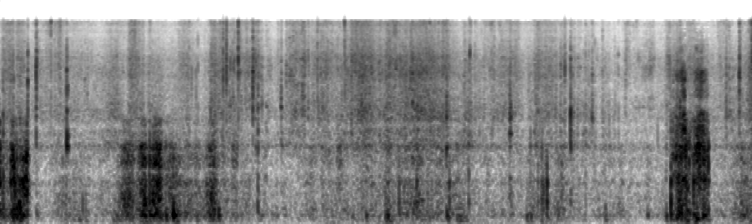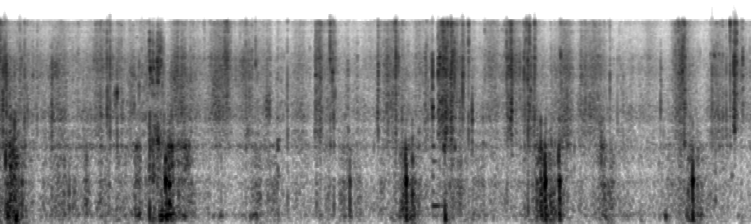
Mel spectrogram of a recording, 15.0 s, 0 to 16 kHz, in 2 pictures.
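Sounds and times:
trekking pole striking ground: 0.0 - 5.8, 6.6 - 15.0
footsteps crunching dry leaves: 0.0 - 15.0.

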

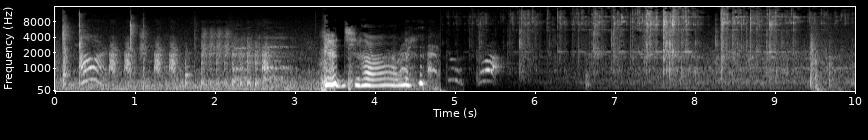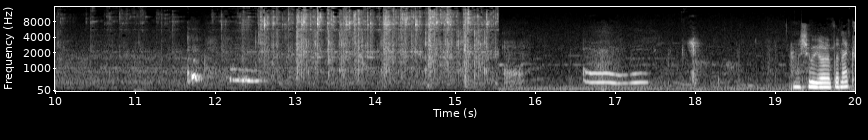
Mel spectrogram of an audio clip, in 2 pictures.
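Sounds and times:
plastic ball rattle shaking: 4.9 - 15.6.

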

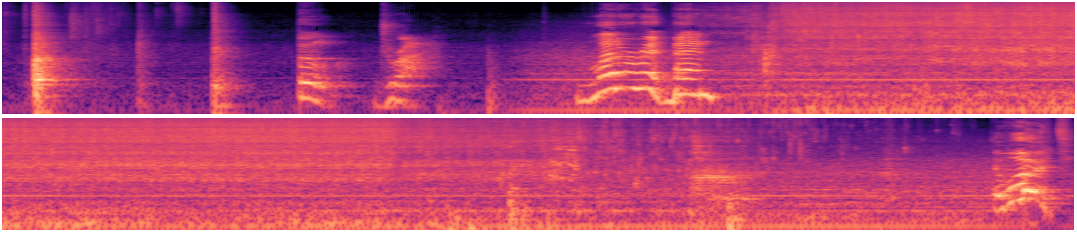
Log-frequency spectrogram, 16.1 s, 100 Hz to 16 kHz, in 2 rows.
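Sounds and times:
water pouring from faucet: 5.6 - 15.4.

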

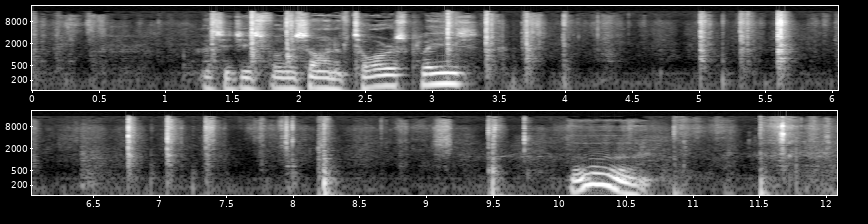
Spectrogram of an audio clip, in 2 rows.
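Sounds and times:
cards being shuffled: 1.3 - 9.7, 10.8 - 12.0.

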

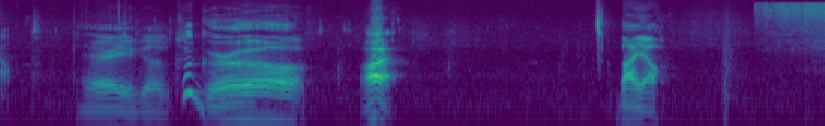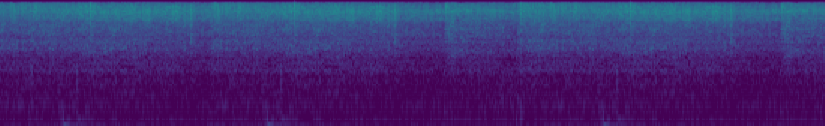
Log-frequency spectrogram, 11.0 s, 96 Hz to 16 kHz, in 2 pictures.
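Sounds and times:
food sizzling: 5.0 - 11.0.

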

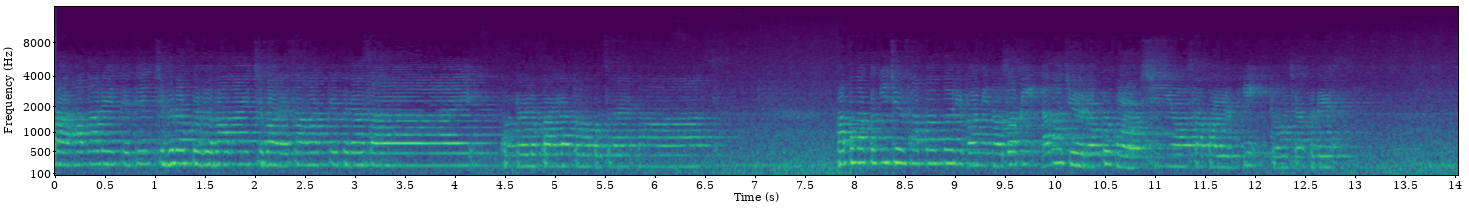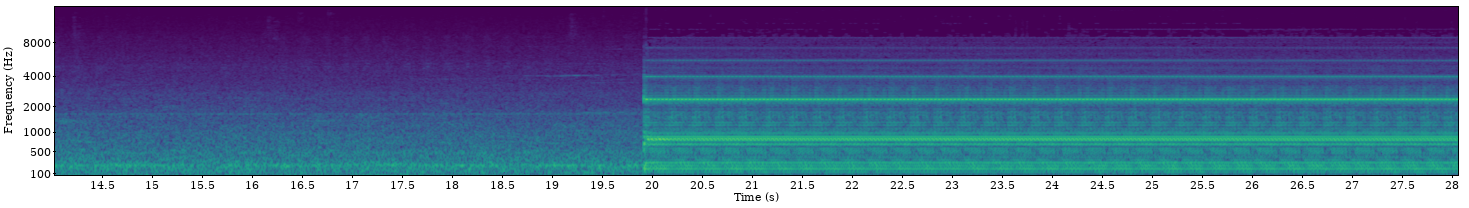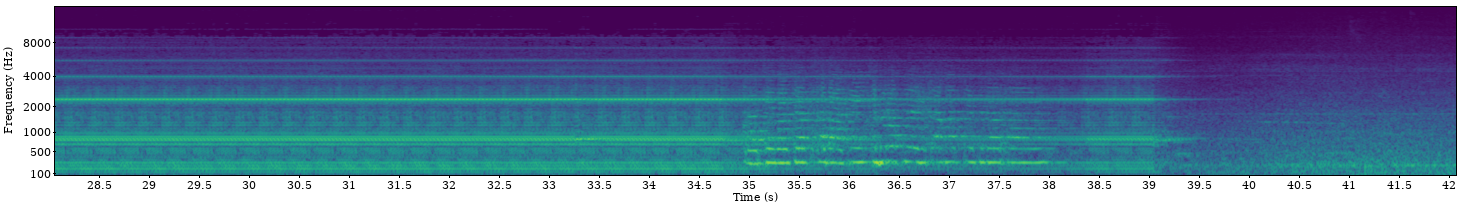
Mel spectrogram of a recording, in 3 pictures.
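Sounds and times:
steady background hum: 0.0 - 42.0
electronic multi-pitch tone: 19.9 - 39.6.

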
